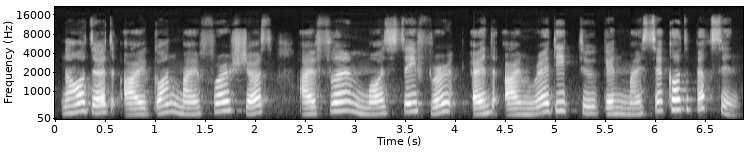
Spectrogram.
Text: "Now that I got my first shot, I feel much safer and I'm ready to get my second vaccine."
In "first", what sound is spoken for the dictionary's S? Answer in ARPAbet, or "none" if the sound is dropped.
SH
